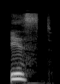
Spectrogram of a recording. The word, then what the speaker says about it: ist: Was Like was, not was, and keep. ist? Crisp, east.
